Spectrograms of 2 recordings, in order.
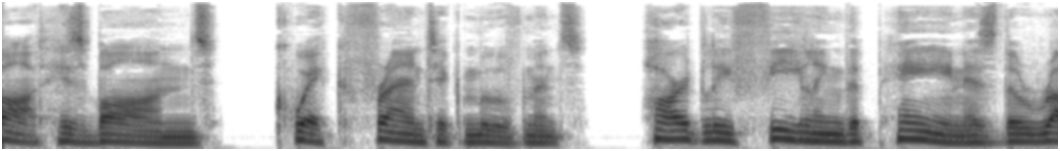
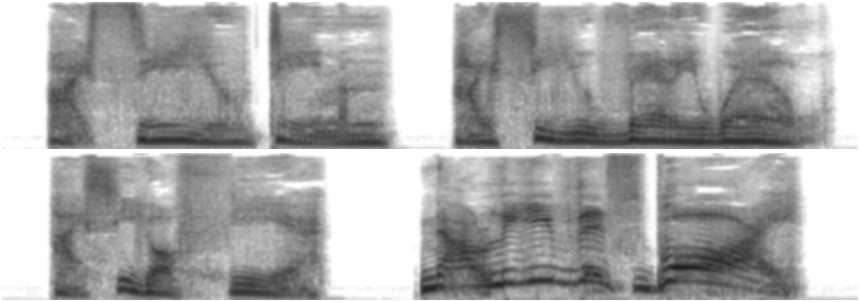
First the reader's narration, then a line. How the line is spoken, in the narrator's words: he shouted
